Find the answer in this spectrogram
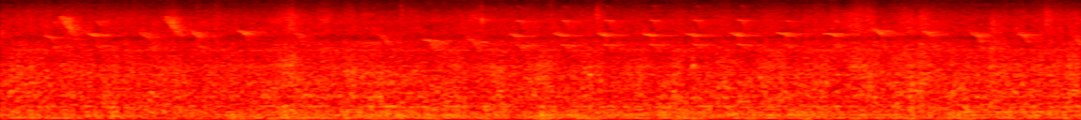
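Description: Small birds chirping: short, high, falling chirps repeated two or three times a second, over a steady low hiss.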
